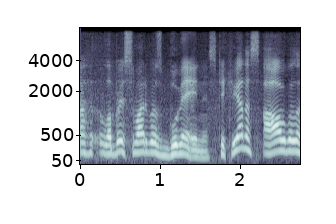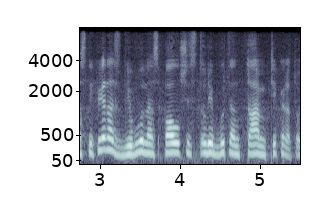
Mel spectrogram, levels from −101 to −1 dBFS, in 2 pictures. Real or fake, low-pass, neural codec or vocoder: fake; 7.2 kHz; codec, 16 kHz, 0.8 kbps, ZipCodec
